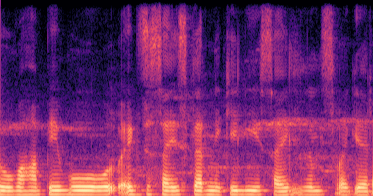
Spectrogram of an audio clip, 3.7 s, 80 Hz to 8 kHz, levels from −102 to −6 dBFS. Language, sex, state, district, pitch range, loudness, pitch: Hindi, female, Punjab, Kapurthala, 155-160 Hz, -16 LUFS, 155 Hz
